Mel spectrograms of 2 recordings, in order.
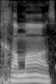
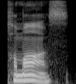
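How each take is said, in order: First: It begins with a harsh, throaty ch sound. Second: It begins with a soft, breathy h sound. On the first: "It's not a ch sound. I didn't say Hamas" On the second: "I said Hamas"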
